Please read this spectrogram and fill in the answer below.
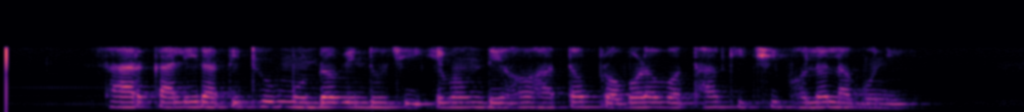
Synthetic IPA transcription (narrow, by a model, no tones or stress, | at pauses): saɾkaliɾat̪iʈʰubmuɳɖɔbind̪ʱut͡ʃiebɔŋd̪eɦɔɦat̪ɔpɾɔbɔɭɔbɔt̪ʰakit͡ʃʰibʱɔlɔlaɡuni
